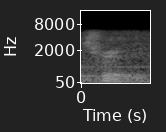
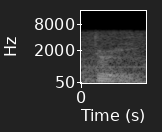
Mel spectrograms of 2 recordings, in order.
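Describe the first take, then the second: First: The word begins with a plain t sound. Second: The word begins with a th sound. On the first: "some guys say like tree instead of the number three" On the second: "I tend to say it now more like three"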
